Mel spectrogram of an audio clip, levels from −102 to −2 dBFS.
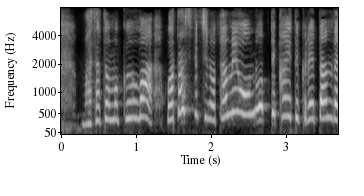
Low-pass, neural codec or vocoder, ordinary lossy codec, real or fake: none; codec, 16 kHz, 2 kbps, X-Codec, WavLM features, trained on Multilingual LibriSpeech; none; fake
